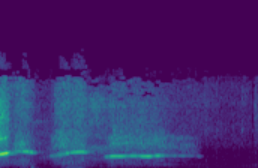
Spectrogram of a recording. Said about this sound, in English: And the whistling. You gotta have the whistling. It was great.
